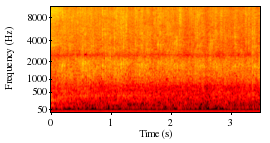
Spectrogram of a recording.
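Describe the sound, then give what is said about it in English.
A church audience, risen to its feet, applauds as praise to God after a testimony, in a dense, steady burst of clapping that fills the whole clip, loud and continuous with no clear gaps or individual claps standing out. “Now give him a bigger clap of praise.”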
